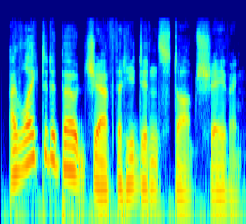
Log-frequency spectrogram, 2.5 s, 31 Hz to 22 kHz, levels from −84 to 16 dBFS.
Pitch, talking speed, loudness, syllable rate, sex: 120 Hz, 245 wpm, -18 LUFS, 5.7 syllables/s, male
